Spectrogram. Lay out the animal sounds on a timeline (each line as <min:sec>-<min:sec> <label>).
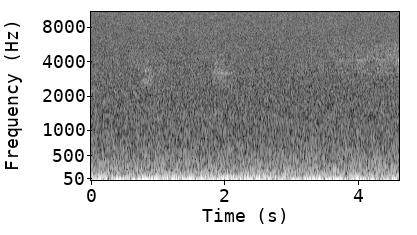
0:00.0-0:04.6 Red-eyed Vireo (Vireo olivaceus)
0:03.2-0:04.6 Ovenbird (Seiurus aurocapilla)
